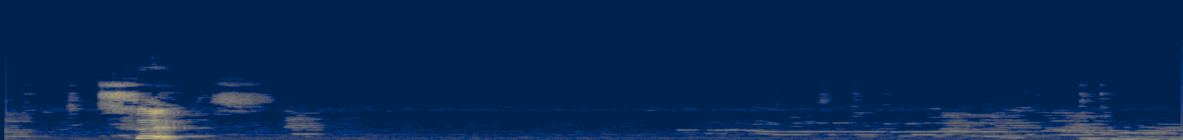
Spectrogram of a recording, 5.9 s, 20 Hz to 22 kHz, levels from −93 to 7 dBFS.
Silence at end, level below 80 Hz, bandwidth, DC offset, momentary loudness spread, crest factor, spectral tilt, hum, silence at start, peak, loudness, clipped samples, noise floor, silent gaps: 0.25 s; -80 dBFS; 9.6 kHz; under 0.1%; 29 LU; 28 dB; -1.5 dB/octave; none; 0.5 s; -2 dBFS; -19 LUFS; under 0.1%; -74 dBFS; none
